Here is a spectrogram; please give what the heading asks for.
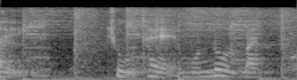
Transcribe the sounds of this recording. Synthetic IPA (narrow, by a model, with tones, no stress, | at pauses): j | t͡ɕu˧˩t̪ʰɛ˧˩mu˨˦ənːo˧˩j̚ɓa˧˩˨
